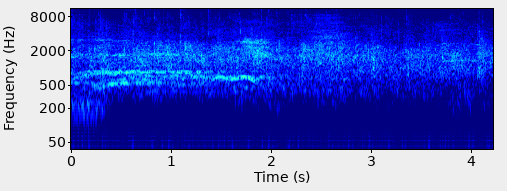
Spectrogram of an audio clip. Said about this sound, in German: Einmal ein Applaus für den zweiten Platz. Ein Applaus für den zweiten Platz.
